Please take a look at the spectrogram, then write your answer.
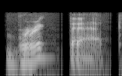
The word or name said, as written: brickbat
